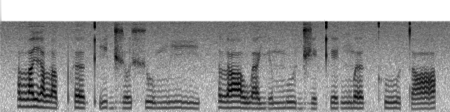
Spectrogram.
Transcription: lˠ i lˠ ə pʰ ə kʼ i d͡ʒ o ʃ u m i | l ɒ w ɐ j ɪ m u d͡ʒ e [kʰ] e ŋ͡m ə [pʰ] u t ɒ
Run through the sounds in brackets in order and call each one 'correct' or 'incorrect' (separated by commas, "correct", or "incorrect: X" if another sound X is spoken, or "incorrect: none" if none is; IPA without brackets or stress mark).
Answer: correct, incorrect: kʰ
